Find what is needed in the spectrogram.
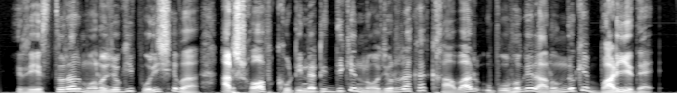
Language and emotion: Bengali, happy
